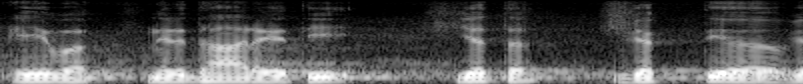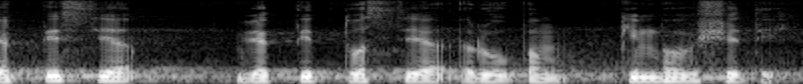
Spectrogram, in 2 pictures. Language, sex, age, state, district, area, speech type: Sanskrit, male, 18-30, Maharashtra, Nagpur, urban, spontaneous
